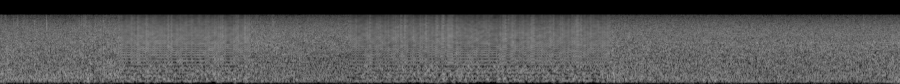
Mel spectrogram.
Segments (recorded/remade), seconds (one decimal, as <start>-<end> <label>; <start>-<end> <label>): 0.0-1.2 recorded; 1.2-2.5 remade; 2.5-3.5 recorded; 3.5-6.1 remade; 6.1-9.0 recorded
